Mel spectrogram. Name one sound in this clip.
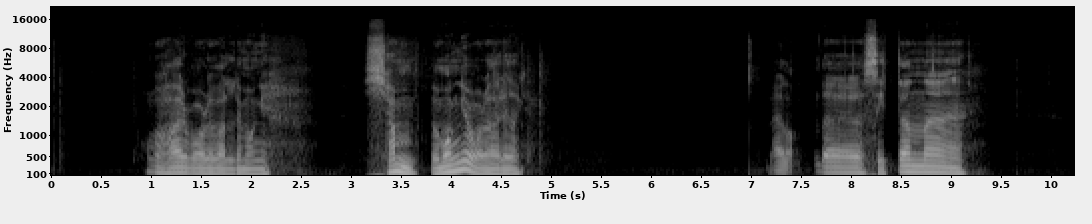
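A man speaks casually into a microphone in short bursts.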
